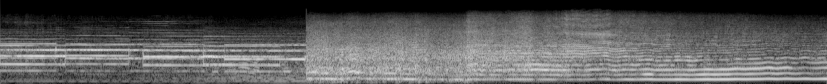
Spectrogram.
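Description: A two-tone siren from the police escort switches between two pitches for about three seconds. Then it cuts to a small hatchback hill-climb race car running at high revs, its engine pitch climbing steadily as it accelerates up the course.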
